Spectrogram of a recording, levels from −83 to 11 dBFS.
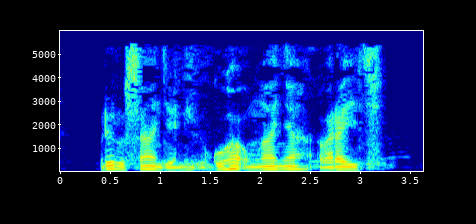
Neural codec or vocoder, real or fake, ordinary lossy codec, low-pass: none; real; MP3, 24 kbps; 5.4 kHz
